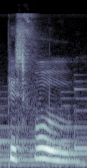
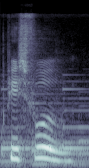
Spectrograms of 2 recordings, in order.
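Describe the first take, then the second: First: The stress is on the second syllable. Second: The same.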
